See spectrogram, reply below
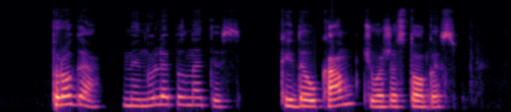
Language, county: Lithuanian, Vilnius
